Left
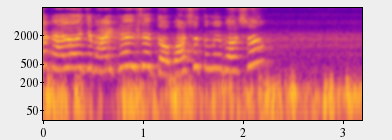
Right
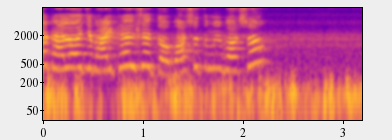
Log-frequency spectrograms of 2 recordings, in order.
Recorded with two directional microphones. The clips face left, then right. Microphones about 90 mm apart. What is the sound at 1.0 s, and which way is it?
A woman's voice, 40° left (ahead or behind).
